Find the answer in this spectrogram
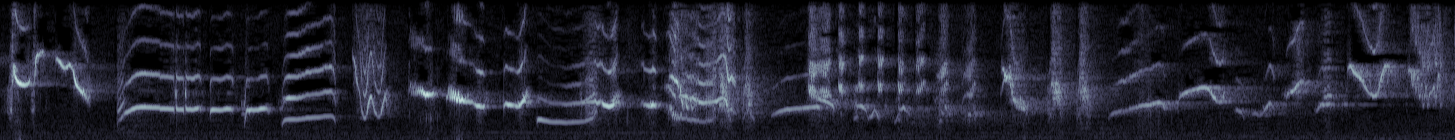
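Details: Singing female Oriental Magpie Robin, her song meant to stimulate males: clear downward-sliding whistles open a fast medley of chirps, rattling buzzes and piping notes in a long, varied run.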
